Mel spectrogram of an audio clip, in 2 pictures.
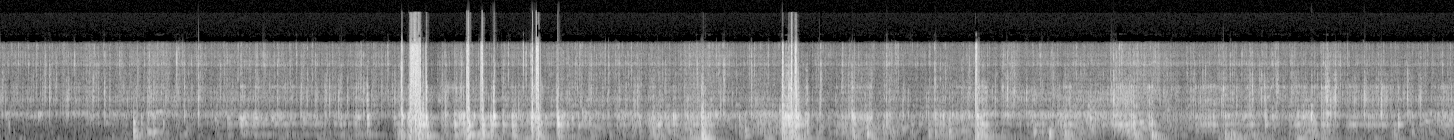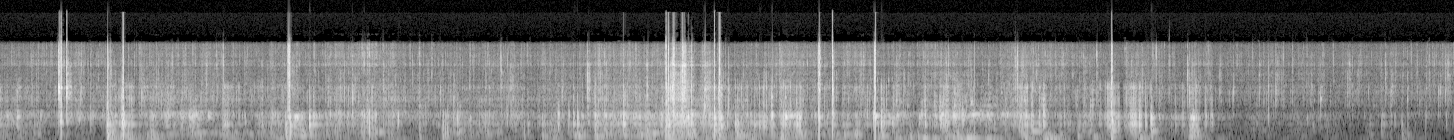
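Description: Underwater camera sound on a night spearfishing dive: muffled water sloshing and gurgling over a steady low hum, broken by sharp knocks and clicks of gear against the camera, the loudest about four and eight seconds in and in a cluster a little past twenty seconds.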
